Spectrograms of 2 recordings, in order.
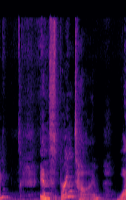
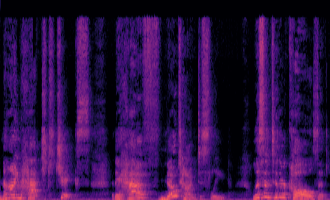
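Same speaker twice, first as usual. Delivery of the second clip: put-on reading to children; 4 semitones higher, slower than usual. Reads counting rhyme.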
